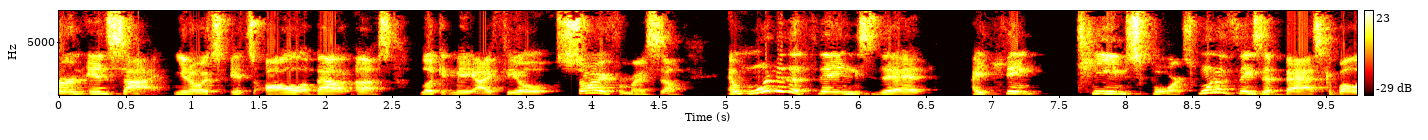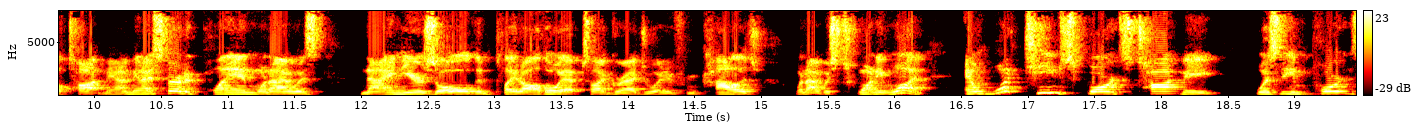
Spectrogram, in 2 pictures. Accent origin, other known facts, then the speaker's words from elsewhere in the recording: Midwest, United States; growing up in the Midwest, both of us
